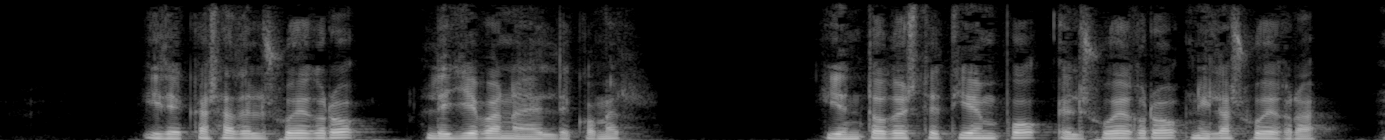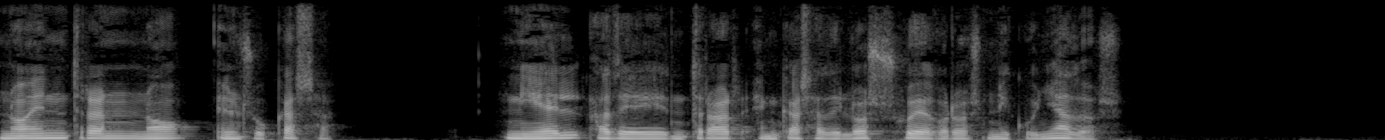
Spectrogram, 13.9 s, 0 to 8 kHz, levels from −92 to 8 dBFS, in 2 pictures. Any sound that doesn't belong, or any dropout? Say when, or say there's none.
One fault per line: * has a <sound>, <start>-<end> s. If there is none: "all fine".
all fine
